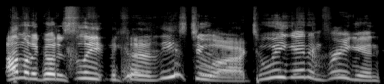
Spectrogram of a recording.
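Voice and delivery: booming start, then slow and drawn out; big hammed-up declaration to a stranger; loud mock announcement. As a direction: announce it loudly, stretching the words. Acted announcement to attendant in story.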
